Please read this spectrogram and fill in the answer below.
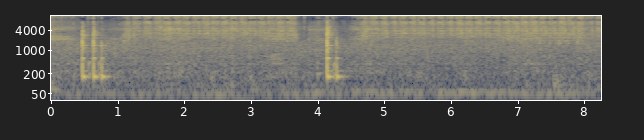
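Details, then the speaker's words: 1939 Farmall A tractor engine that stood for years, valves being hand-lapped with paste: soft gritty rasp as the valve is twisted back and forth, plus handling knocks; the abrasive sound shows the paste is still cutting. "When you hear the paste lose its like abrasive noise that you hear, just pick it up, turn it a little bit, give it a bit of a tap like that, and what it does, it sucks a bit from around the edges back into the valve, just drags it in, and then you're back in again."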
